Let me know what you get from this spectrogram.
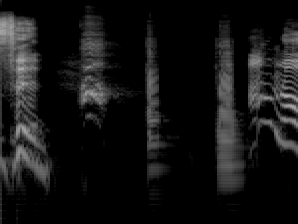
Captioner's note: crows cawing; upbeat playful music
